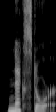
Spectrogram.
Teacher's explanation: When spoken quickly, the vast majority of native speakers will drop the T entirely so it sounds like next door. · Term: elision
